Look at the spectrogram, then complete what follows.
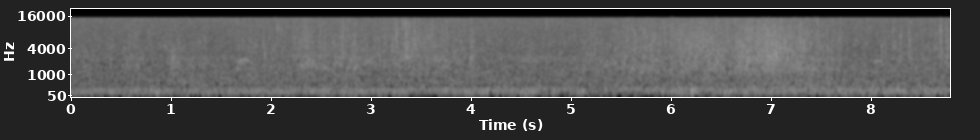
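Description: Faint, steady low rumble of waterfront ambience. A soft hiss swells briefly about seven seconds in, and there is a single small knock a little past six seconds.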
